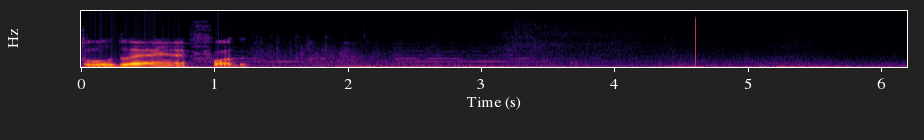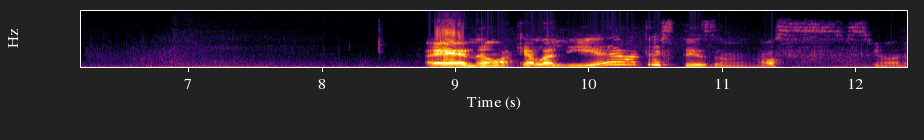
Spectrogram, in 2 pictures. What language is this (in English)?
Portuguese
